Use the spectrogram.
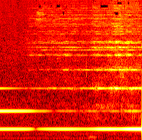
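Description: A singing bowl being rubbed around its upper rim with a large stick, producing a steady, sustained ringing drone with a strong low fundamental and shimmering overtones that swell slightly louder toward the end.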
